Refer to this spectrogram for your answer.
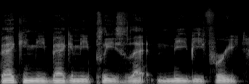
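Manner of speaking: ordinary talk, nothing marked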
